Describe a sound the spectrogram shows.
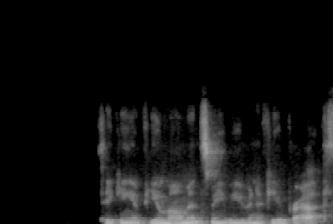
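A woman speaks calmly and close to the microphone, heard through an online call.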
